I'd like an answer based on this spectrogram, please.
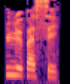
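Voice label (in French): "le passé", French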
